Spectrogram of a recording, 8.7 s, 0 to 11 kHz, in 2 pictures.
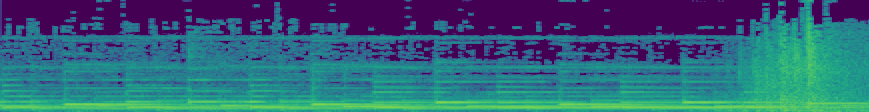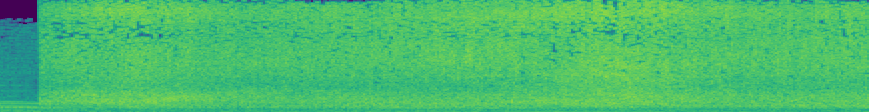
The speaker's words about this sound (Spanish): Esta es otra de la banda sonora de estos días. Un coche tras otro en una carretera y así hasta 1,5 millones de vehículos por día en las carreteras españolas.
